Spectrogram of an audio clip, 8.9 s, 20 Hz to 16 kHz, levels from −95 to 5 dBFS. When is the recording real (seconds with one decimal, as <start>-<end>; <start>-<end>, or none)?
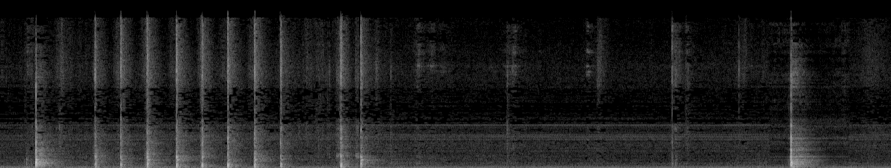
0.0-7.7; 8.5-8.9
